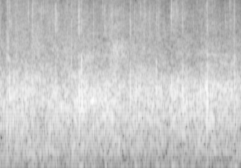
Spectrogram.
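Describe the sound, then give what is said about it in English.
Steady applause from an audience, a dense patter of many hands clapping at once with a bright, even texture and no voices standing out. “But then, if you want to clap, go ahead, my sister.”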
